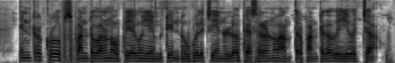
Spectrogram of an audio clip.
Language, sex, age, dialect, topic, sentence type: Telugu, male, 25-30, Utterandhra, agriculture, question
